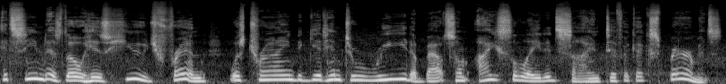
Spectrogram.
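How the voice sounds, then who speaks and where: A man narrating a scripted radio play in a measured storytelling manner. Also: high-pitched, lively intonation, darkish tone, slightly rough.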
